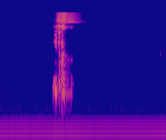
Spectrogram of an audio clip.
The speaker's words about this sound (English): And then he ends it by saying, Jeff, eat your heart out. And then does a really wet sniff.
